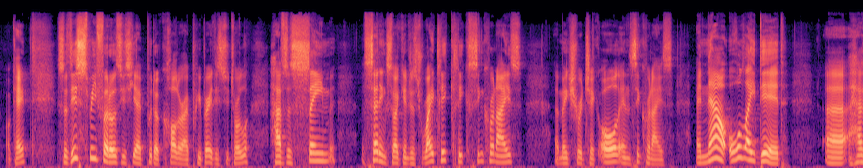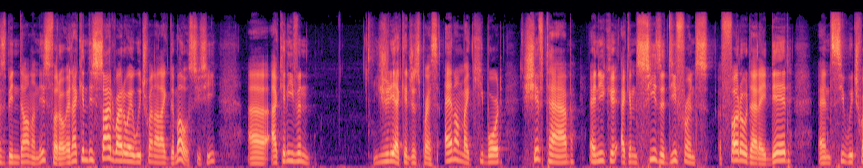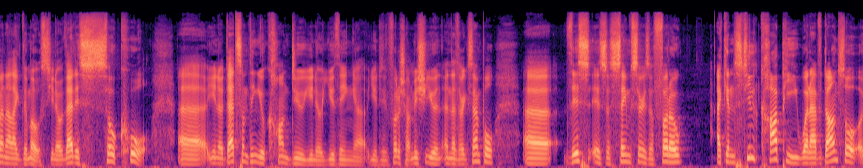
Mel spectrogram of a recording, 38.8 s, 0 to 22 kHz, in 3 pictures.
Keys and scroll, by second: 18.5 shift+n, 20.9 shift+Tab, 31.7 shift+Tab, 36.5 super+v.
